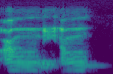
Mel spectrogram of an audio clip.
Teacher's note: dibacanya mengarah ke ang, mendengung lah ya. Istilahnya seperti yang ngirung, seperti itu, pakai hidung lah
